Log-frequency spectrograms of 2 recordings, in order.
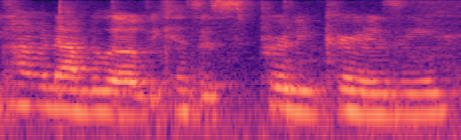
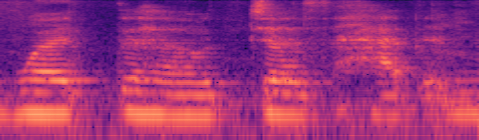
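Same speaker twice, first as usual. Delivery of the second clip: slow, low-key retold shock; quiet, drawn-out mock disbelief; stunned disbelief; 3 semitones lower, 6 dB quieter, slower than usual. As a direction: say it softly and slowly, stunned. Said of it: "I'm so shocked".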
